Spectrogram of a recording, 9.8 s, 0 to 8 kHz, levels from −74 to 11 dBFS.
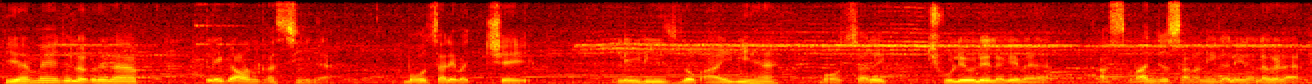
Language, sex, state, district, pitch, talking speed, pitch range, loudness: Hindi, male, Bihar, Araria, 135 Hz, 185 wpm, 125-160 Hz, -16 LUFS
